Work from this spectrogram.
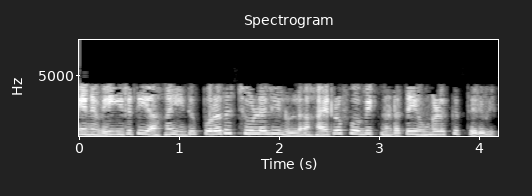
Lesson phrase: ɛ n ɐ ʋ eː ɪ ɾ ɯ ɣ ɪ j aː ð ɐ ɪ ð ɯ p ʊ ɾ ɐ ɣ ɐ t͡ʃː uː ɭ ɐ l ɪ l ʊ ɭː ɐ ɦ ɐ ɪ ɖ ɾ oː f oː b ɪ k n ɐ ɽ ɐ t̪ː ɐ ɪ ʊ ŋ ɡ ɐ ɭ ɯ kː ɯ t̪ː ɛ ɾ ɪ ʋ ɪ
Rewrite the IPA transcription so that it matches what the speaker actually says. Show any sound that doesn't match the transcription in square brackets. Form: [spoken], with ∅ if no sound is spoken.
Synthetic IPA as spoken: ɛ n ɐ ʋ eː ɪ ɾ ɯ [ð] ɪ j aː [ɣ] ɐ ɪ ð ɯ p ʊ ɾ ɐ [ð] ɐ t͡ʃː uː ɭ ɐ l ɪ l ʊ ɭː ɐ ɦ ɐ ɪ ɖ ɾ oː f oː b ɪ k n ɐ ɽ ɐ t̪ː ɐ ɪ ʊ ŋ ɡ ɐ ɭ ɯ kː ɯ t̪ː ɛ ɾ ɪ ʋ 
